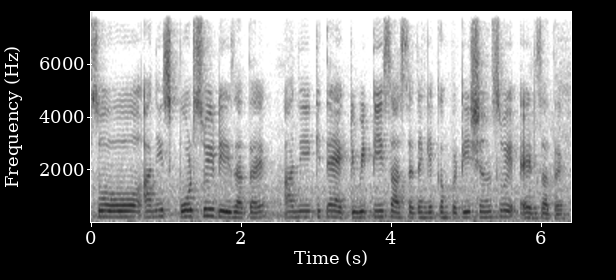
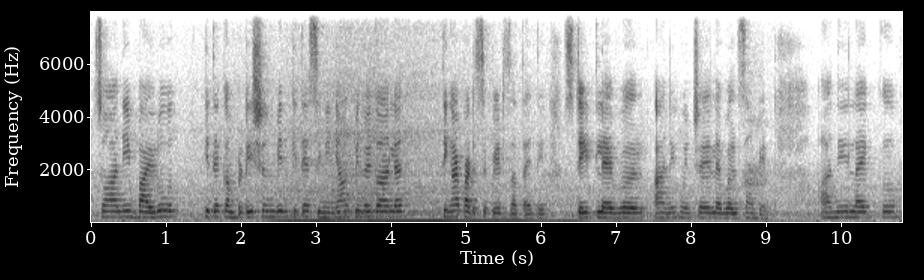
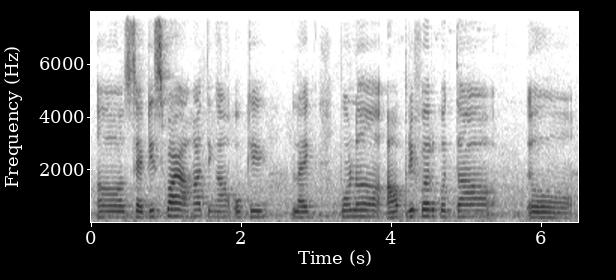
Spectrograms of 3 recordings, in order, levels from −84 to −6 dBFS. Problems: background sounds at intervals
